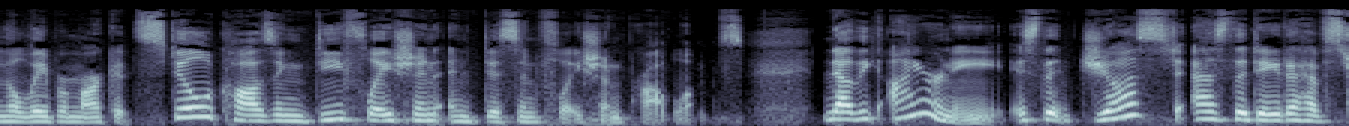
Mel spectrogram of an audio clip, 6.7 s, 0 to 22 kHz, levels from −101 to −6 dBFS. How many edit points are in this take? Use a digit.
0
